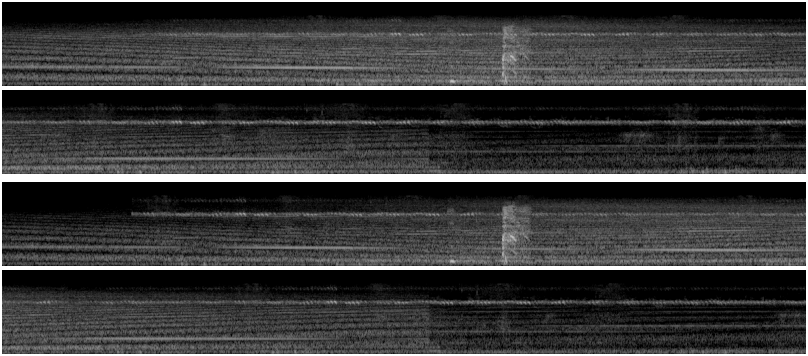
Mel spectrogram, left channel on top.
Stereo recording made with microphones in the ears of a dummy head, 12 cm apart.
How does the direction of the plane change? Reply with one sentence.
In this clip you hear the plane move from left to right.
